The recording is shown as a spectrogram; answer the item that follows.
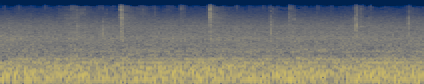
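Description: Loud, steady rumbling background noise, like machinery or an engine running, with a few sharp clicks from eating, about a second in, two seconds in and near the end.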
